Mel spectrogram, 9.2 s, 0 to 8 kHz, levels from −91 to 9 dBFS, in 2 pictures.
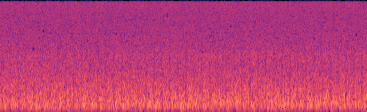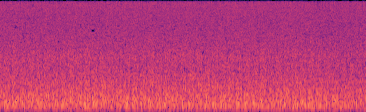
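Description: From 4.28 s to 8.19 s there is feedback echo between two devices: a second device in the room replays the call, and the microphone picks it up again, beyond its echo canceller's reach. The speech returns roughly every 0.4 s, thin and ringing, at about 20 dB below the speech.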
